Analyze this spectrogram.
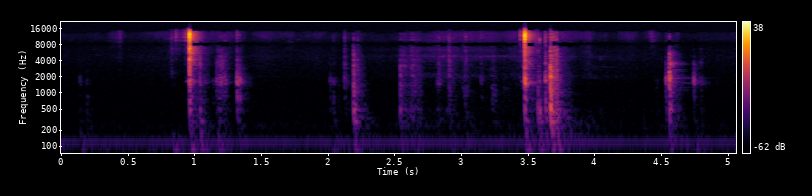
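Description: Side cutters snipping through the blower's old fuel lines at the fuel tank: a series of short, sharp clicks and snaps, the loudest a pair about three and a half seconds in.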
